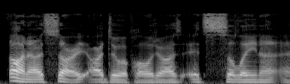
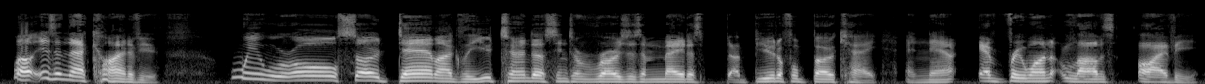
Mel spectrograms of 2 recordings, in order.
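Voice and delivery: loud, raised-pitch sarcastic gushing; mocking; 4 semitones higher, 9 dB louder than usual. A narrator's reading. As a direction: taunt with big fake admiration. Batman mocking Ivy to her face.

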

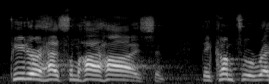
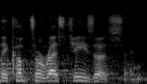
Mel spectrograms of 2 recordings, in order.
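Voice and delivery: usual speaking voice

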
